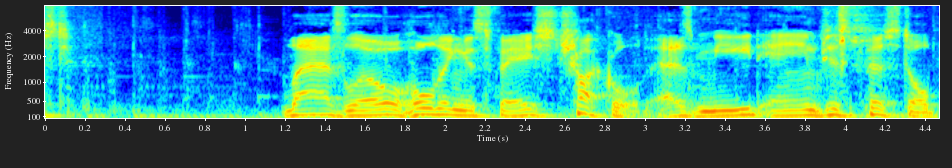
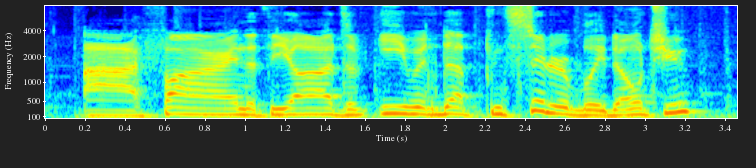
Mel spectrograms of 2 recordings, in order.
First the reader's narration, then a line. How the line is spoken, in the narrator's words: Mead asked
